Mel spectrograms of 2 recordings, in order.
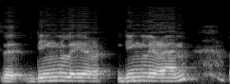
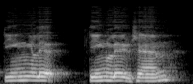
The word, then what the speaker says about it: Ding Liren: Okay, I know it, but the problem is that the international pronunciation differs quite a lot from Chinese one. In the English transcription is Ding Liren. Chinese pronunciation is probably something like Ting Li Zhen or something like this, somewhat different.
